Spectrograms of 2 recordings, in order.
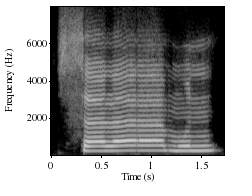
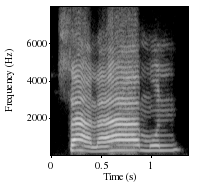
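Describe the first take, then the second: First: The letters come out softly and smoothly. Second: The letters are jerked out forcefully. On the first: The speaker calls it right. "setiap hurufnya itu keluar dengan lembutnya" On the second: The speaker calls it wrong. "bukan salamun"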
